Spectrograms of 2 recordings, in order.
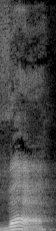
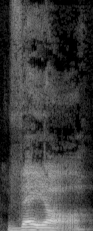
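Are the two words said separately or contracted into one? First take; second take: contracted; separately. First: The two words are contracted into one syllable. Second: The two words are said separately, uncontracted. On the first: It sounds more fluent and natural. The speaker calls it right. "using a contracted form like there" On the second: It marks the speaker as sounding foreign. The speaker calls it wrong. "say they are without contracting it into one word"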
